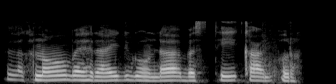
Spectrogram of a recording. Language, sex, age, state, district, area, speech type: Urdu, female, 30-45, Uttar Pradesh, Lucknow, urban, spontaneous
